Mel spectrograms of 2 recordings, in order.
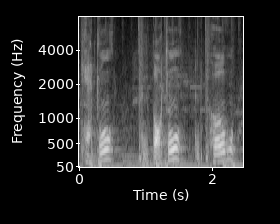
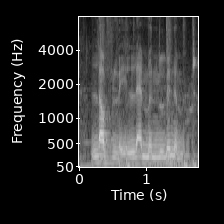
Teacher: We have one at the back of the mouth, like in kettle and bottle and pull, and one at the front in lovely lemon liniment. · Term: two versions of the L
